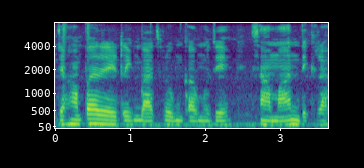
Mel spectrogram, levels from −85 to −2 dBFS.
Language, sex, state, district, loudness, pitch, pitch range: Hindi, male, Madhya Pradesh, Dhar, -17 LUFS, 110 Hz, 110-120 Hz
